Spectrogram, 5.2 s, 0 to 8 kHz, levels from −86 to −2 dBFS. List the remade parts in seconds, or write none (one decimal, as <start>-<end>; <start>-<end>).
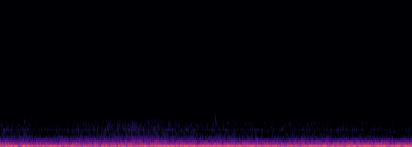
none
